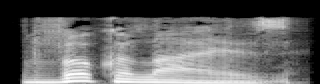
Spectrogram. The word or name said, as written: vocalise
